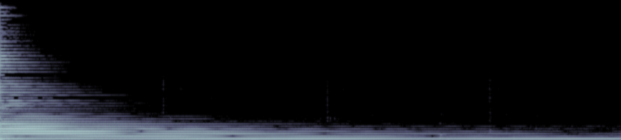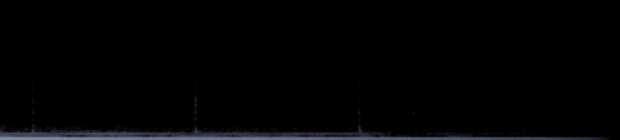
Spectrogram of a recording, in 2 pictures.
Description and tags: a multisample pack of piano strings played with a finger
fingered, multi, piano, strings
